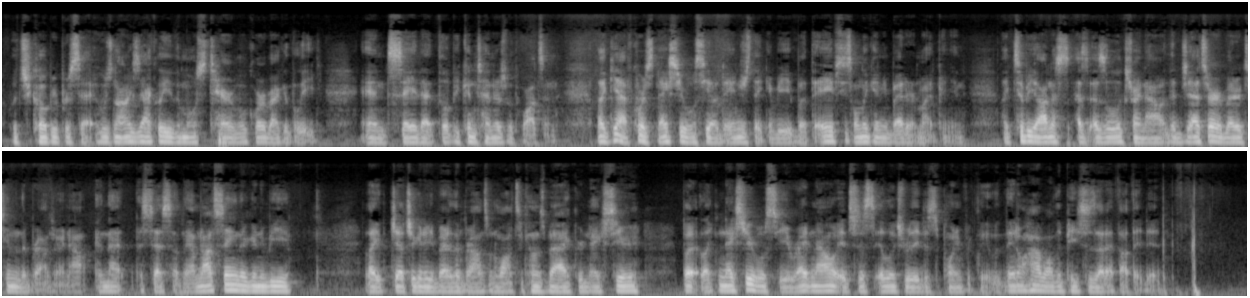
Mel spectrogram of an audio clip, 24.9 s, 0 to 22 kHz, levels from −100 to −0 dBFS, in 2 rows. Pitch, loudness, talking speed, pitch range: 95 Hz, -27 LUFS, 285 wpm, 90-100 Hz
